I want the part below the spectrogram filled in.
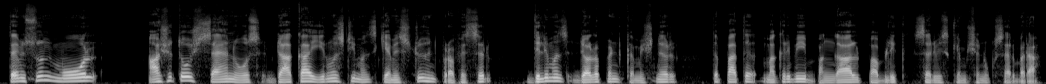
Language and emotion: Kashmiri, neutral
